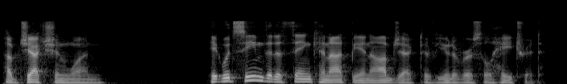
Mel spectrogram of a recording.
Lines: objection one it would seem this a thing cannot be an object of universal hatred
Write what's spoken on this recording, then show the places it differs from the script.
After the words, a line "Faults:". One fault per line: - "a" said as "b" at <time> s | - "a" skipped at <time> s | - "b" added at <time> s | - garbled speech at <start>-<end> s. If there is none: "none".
objection one it would seem that a thing cannot be an object of universal hatred
Faults:
- "this" said as "that" at 2.6 s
